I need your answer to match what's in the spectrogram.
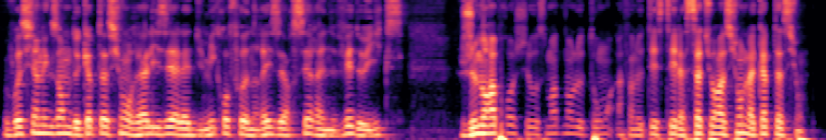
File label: soundtest razer seiren v2 x limiteur on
